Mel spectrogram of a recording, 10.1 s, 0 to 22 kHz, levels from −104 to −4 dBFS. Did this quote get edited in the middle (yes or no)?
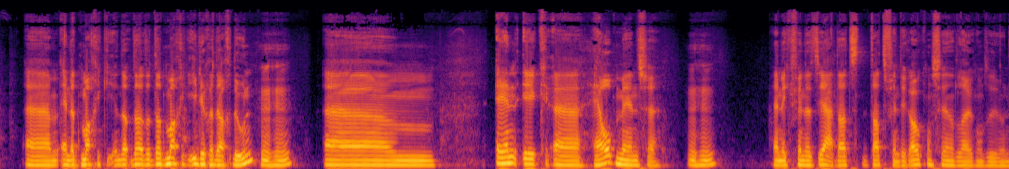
no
